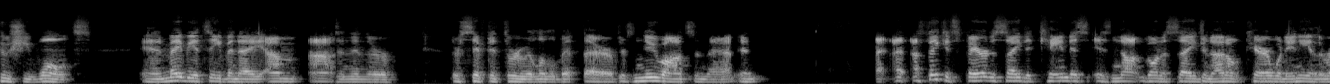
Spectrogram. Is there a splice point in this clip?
yes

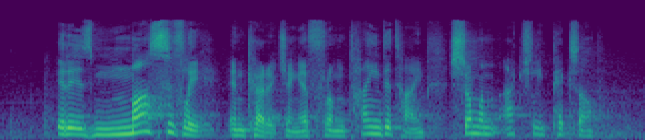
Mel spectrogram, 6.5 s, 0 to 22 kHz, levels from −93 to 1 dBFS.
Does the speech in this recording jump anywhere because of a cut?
yes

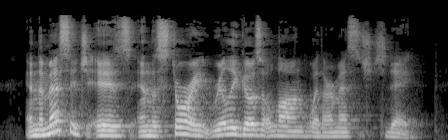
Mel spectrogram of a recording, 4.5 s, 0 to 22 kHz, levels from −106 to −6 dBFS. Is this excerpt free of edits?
no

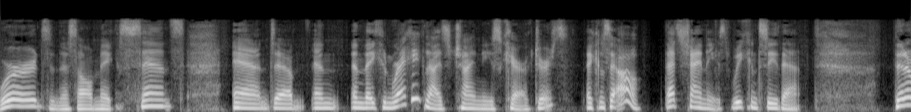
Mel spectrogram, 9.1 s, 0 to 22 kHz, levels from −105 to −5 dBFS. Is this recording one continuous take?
yes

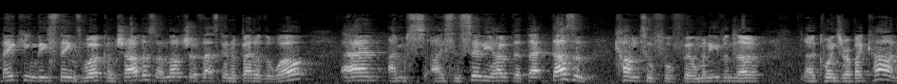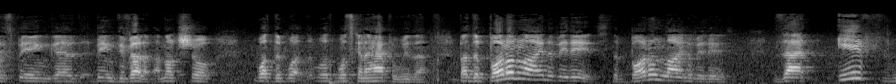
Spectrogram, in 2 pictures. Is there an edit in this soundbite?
no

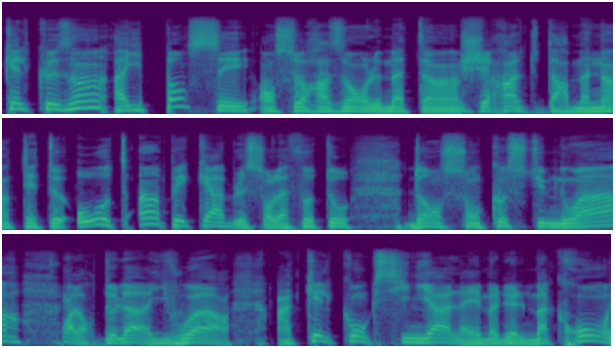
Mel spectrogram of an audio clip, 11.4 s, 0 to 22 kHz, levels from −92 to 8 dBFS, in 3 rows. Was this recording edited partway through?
yes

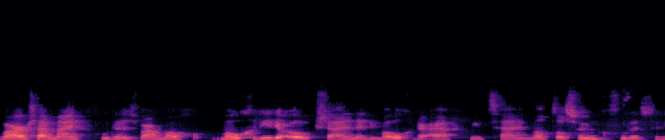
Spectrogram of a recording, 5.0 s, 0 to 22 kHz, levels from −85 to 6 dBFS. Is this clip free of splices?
yes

